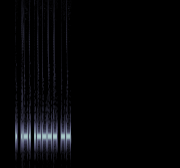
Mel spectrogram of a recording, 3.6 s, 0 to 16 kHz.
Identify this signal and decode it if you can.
Morse code, heard as a keyed tone, about 46 wpm, 700 Hz. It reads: ER1M
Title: DXCC-100 Call Signs - 4 Characters - Repeated 3x - 45wpm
